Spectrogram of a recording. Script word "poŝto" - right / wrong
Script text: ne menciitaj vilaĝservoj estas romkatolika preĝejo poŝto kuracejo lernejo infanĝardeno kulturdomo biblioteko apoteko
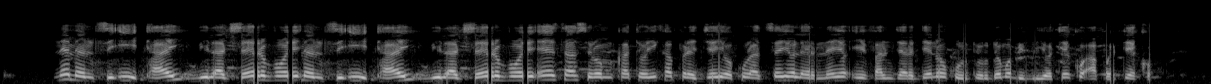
wrong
